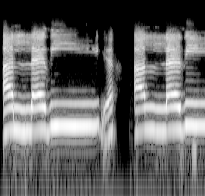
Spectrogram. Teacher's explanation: huruf lamnya itu dia tengah-tengah, tidak sidda, tidak rogwah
